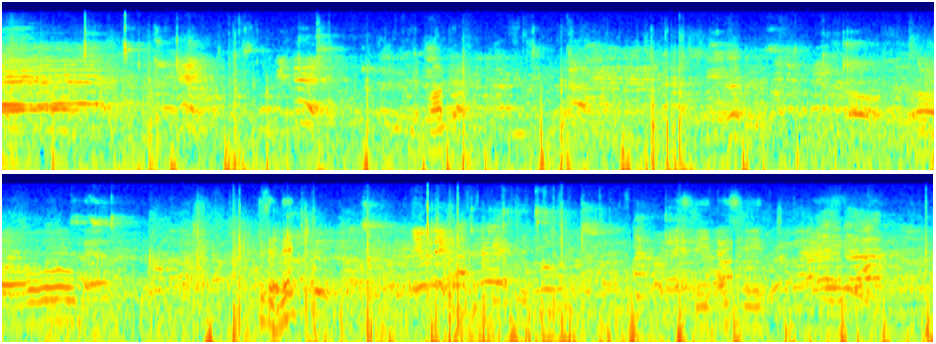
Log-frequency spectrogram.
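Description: A basketball bouncing on a hard court in irregular thumps during a pickup game, with players' voices talking and calling out over it.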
